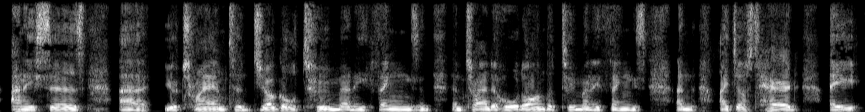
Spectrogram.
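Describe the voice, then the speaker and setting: A man preaching a sermon, earnest and halting, with many restarts, slowing down to deliver what he hears as a word from God. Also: fairly low pitch. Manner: slow, emphatic delivery of spoken prophecy. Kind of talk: sermon with prophetic words.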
